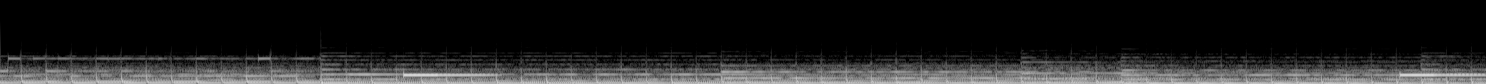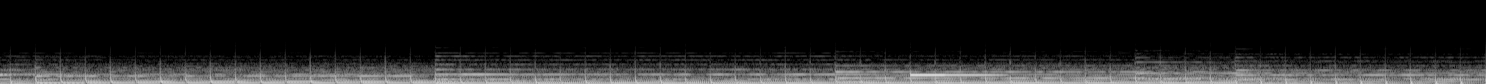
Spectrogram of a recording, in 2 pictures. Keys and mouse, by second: 1.2 click, 1.2 a, 2.9 right click, 3.5 f, 3.6 a, 5.1 right click, 5.5 ctrl+z, 5.9 e, 7.8 KP_7, 8.1 z, 8.3 click, 10.2-12.1 typing, 12.4 click, 13.0 right click, 13.2 KP_1, 13.3 z, 13.5 middle click, 13.7-15.0 drag, 15.1 KP_7, 15.3 z, 15.4 z, 16.6 click, 17.4 KP_1, 17.6 KP_3, 18.5 KP_1, 18.8 right click, 19.2 click, 22.1 click, 22.3 a, 22.3 z, 23.9-27.9 drag, 27.9 right click, 28.7 ctrl+r, 28.7 a.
